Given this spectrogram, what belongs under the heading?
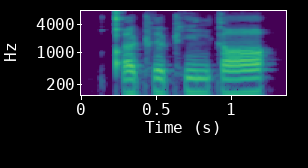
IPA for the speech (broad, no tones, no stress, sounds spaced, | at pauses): qʼ ø ʈʰ ø ʈʰ ĩ n k ɑ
